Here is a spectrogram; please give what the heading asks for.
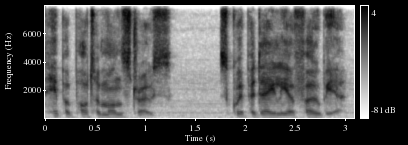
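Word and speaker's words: hippopotomonstrosesquippedaliophobia: total and has 14 syllables okay the correct pronunciation of this word is hipopotam monstros squid alop phobia hipopotam monstros selop phobia hipopotam monstros sidelobe of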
